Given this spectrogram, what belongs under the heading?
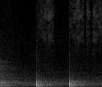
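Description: Pen or pencil strokes tap and scratch onto paper while numbers are written down in a fifth-grade math division exercise, two short distinct marks close to the mic in an otherwise quiet room.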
